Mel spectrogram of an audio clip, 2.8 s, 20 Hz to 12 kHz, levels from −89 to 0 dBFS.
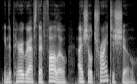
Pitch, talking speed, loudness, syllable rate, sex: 125 Hz, 220 wpm, -18 LUFS, 5.3 syllables/s, male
